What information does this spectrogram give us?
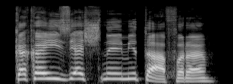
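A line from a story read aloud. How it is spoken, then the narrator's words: Shrill voice from behind. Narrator (Russian): раздался сзади знакомый визгливый голос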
